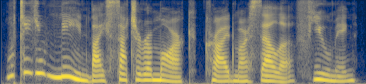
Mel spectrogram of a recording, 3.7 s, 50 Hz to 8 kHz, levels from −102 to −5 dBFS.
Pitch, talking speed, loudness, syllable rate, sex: 220 Hz, 180 wpm, -16 LUFS, 4.4 syllables/s, female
